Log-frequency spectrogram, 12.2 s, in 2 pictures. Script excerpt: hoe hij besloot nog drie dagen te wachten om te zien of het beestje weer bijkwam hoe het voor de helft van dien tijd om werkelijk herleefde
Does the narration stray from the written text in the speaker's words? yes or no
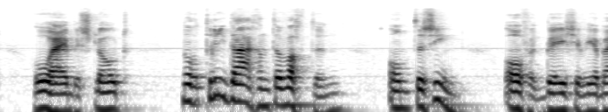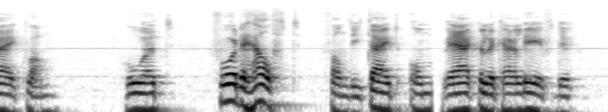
no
